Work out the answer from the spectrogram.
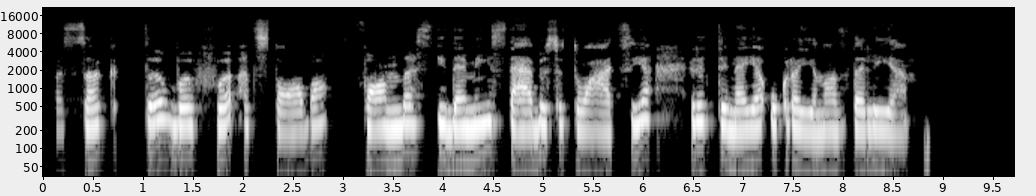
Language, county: Lithuanian, Šiauliai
